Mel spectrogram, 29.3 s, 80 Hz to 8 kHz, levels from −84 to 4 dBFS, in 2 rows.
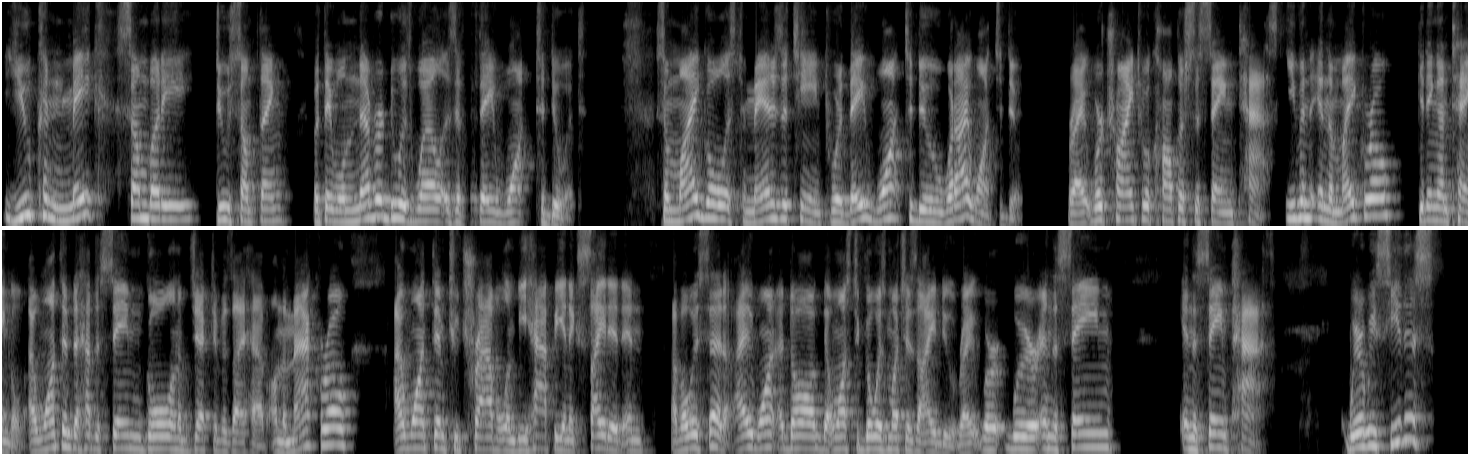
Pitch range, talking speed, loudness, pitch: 150-185 Hz, 225 wpm, -25 LUFS, 165 Hz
